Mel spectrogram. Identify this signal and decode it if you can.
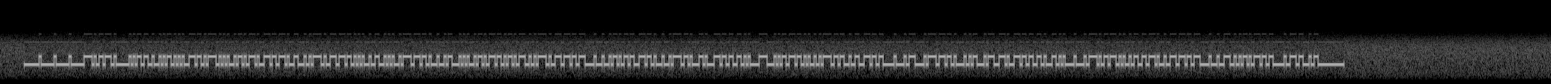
RTTY (50 baud, 450 Hz shift), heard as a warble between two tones, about 1160 Hz centre. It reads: SPSY EYDH HCEA YWYE QBYD DNEA MQDL QEGG IXOS FELW VKME KBZH IUXK FIHA MQND VACV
